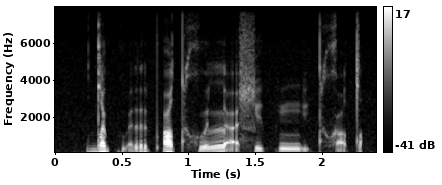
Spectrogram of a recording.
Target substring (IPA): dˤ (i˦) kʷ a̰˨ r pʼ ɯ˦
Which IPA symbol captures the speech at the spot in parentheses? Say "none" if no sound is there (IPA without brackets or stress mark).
i˦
